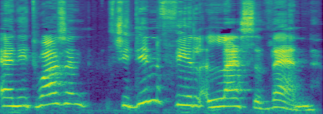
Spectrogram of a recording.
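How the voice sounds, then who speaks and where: A Greek woman with a fairly high voice appears as a guest author on a conversational podcast interview. She's an expressive storyteller who speaks slowly, acts out quotes, and uses lots of fillers.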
